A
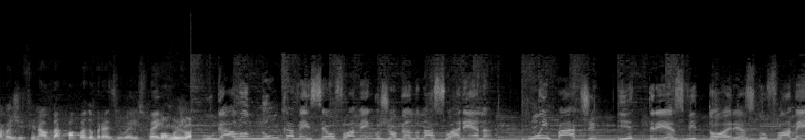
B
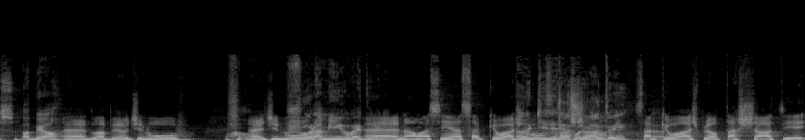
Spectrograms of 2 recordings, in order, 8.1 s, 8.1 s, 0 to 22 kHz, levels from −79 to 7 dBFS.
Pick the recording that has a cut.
A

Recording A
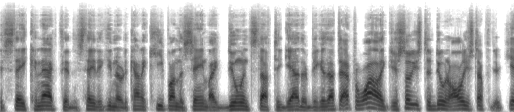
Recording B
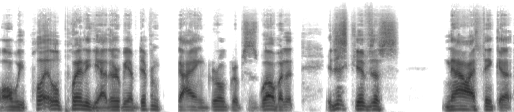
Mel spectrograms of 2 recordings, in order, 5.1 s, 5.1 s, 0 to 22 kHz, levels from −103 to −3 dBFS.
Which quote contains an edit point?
B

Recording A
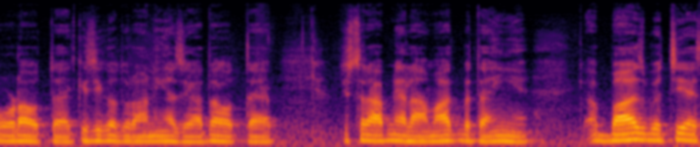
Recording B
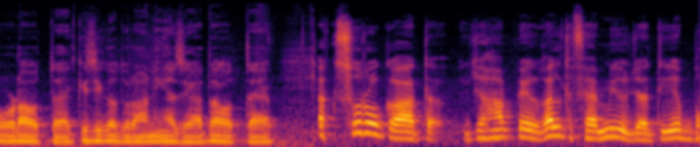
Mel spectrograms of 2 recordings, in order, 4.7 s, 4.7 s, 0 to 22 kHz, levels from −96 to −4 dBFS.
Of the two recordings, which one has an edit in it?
B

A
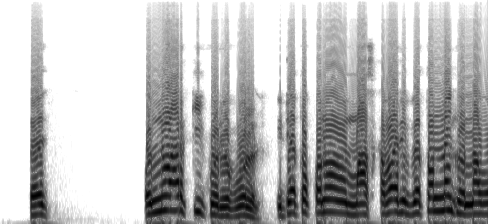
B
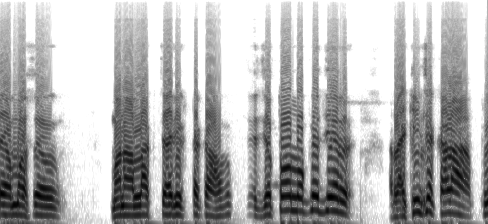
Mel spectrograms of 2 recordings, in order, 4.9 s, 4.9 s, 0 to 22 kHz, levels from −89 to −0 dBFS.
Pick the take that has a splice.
B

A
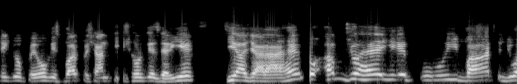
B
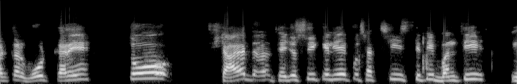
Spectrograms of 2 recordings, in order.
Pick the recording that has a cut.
A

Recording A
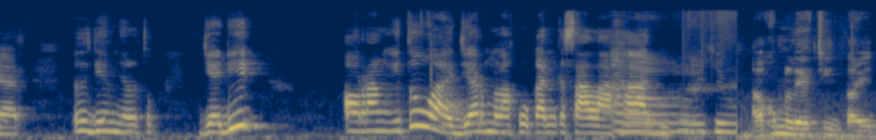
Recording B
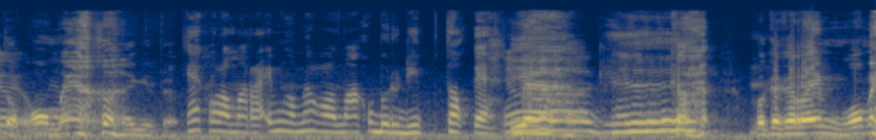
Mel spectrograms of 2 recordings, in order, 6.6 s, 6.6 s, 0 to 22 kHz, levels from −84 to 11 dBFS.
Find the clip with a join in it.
A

